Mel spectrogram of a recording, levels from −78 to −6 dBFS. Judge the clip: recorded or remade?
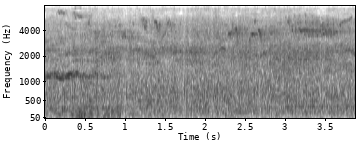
remade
